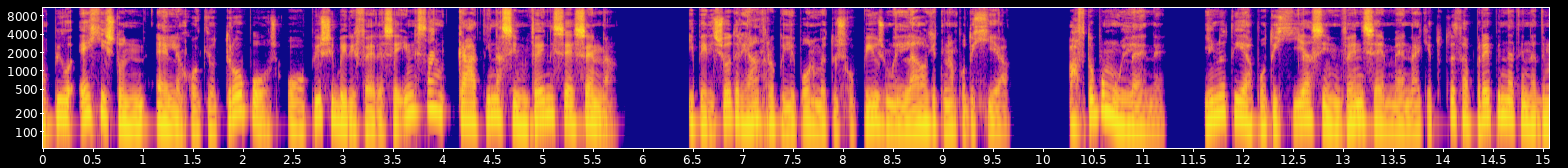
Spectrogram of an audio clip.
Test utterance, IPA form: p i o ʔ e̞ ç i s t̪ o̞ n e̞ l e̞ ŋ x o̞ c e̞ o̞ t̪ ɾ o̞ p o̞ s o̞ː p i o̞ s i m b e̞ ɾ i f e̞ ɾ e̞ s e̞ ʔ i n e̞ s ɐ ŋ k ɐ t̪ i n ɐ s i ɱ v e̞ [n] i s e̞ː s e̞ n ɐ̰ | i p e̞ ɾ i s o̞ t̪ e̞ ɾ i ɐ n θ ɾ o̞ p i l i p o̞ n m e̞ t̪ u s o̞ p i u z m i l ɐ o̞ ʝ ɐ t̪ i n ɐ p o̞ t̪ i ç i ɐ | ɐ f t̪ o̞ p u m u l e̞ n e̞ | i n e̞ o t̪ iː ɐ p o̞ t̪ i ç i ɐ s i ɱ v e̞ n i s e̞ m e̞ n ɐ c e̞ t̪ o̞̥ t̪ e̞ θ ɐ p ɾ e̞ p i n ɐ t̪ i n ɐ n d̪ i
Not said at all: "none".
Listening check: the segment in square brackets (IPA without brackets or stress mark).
n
